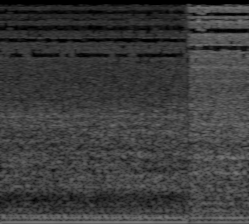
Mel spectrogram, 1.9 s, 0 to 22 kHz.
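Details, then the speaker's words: Porsche 997/996 after replacing two small front coolant hoses and bleeding the cooling system, car previously standing about a year; deep, steady idle with even low burble, no misses, hiss or gurgling; normal idle. "sounding nice and sweet in there."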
